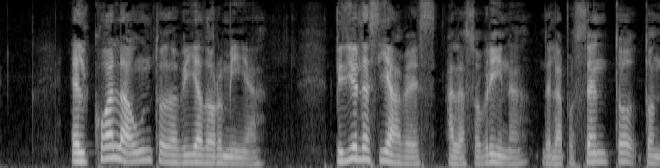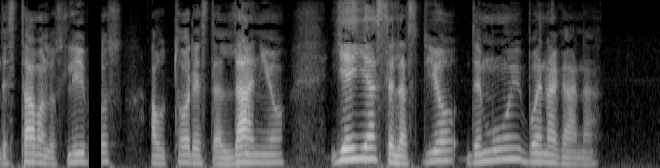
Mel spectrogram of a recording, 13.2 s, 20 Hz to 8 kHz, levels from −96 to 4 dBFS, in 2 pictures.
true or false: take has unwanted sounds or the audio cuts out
true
